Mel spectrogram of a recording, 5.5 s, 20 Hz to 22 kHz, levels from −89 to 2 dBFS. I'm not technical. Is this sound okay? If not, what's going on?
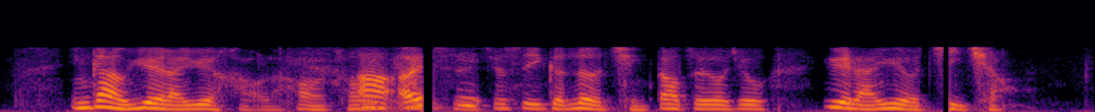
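No. This has packet loss filled with silence: chunks of the speech signal never arrived and were replaced with nothing, leaving gaps at 2.12 s (60 ms) and 4.72 s (40 ms).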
